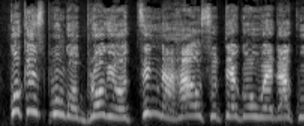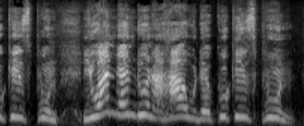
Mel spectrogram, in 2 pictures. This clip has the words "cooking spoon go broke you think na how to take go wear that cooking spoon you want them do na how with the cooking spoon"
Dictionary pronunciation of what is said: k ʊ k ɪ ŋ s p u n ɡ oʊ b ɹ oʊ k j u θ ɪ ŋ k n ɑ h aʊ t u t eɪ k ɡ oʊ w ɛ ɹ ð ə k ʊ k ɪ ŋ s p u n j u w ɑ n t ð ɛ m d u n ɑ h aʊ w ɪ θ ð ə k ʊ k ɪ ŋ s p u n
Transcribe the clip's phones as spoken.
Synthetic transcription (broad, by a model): k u k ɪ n s p u n ɡ oʊ b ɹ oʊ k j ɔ t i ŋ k n ɑ h aʊ s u t eɪ ɡ oʊ w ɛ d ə k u k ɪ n s p u n j u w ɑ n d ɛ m d u n ɑ h aʊ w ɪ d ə k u k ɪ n s p u n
